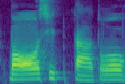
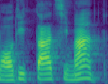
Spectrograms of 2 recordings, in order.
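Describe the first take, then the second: First: The middle consonant is pronounced as an s sound. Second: The middle consonant is pronounced as a d sound. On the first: This is the everyday pronunciation, also allowed. "현실 발음을 고려하여서 멋있다도 허용해 줄게" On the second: This is the standard rule pronunciation. "원칙은"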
